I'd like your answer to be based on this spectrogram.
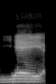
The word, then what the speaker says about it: Ye: Apparently it's pronounced yay as in Kanye.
